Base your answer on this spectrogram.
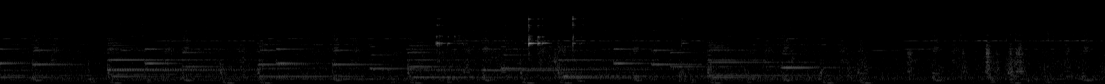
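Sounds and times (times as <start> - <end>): soft background music: 0.0 - 11.0
paintbrush clinking against glass jar: 4.2 - 7.1.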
